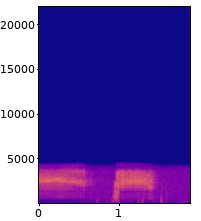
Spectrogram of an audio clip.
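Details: An 8-month-old pet monk parakeet (Quaker) growls at birds outside the window from behind a blind: a harsh, grating growl, rough and raspy, with a brief upward sweep partway through.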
